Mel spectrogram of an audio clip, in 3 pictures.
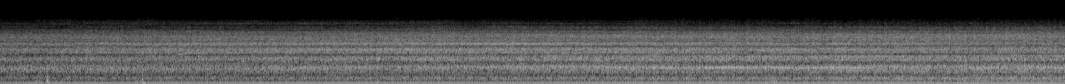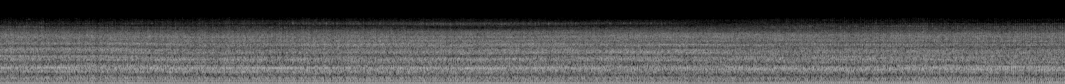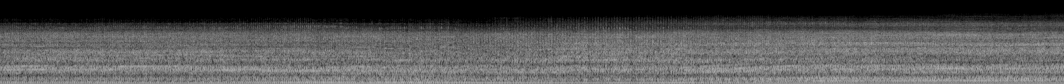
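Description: Massey Ferguson tractor's diesel engine running steadily under load while pulling a spring-tine cultivator through the soil. Its note shifts down and back up a few times in the last third.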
